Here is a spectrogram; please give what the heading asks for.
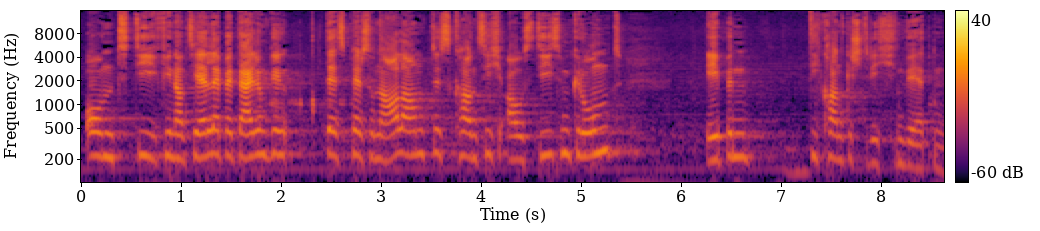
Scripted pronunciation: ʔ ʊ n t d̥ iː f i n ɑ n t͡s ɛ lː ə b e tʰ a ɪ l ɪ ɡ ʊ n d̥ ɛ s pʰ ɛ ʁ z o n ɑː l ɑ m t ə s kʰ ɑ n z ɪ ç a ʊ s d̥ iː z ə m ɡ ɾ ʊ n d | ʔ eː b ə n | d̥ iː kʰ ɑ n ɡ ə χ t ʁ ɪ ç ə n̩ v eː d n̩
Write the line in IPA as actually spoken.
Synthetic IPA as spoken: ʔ ʊ n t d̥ iː f i n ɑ n t͡s ɛ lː ə b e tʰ a ɪ l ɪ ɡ ʊ ŋ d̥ ɛ s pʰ ɛ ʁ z o n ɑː l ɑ m t ə s kʰ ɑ n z ɪ ç a ʊ s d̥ iː z ə m ɡ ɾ ʊ n d | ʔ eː b ə n | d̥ iː kʰ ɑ n ɡ ə ʃ t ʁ ɪ ç ə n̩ v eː d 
